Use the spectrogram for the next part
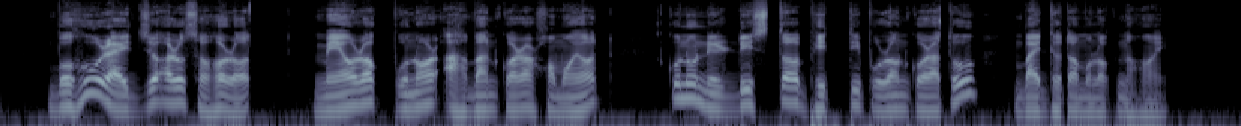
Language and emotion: Assamese, neutral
